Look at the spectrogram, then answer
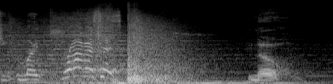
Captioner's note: gunshot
